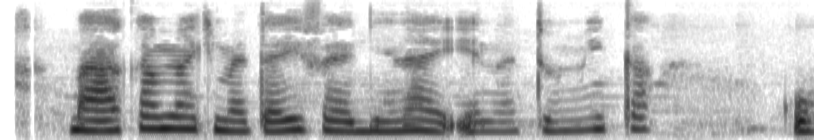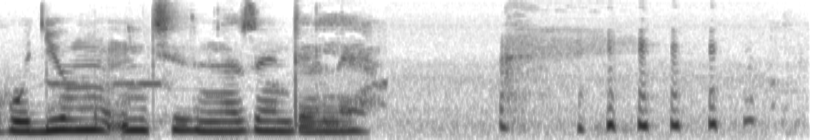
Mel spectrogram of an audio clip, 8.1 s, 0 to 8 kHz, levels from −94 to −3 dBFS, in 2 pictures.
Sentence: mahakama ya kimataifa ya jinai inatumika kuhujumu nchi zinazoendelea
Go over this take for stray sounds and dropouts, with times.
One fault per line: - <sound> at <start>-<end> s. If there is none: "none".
- laugh at 6.6-7.9 s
